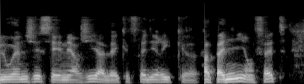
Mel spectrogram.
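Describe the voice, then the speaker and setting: A man with a medium pitch and fairly even intonation talks through noticeable background noise. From Provence, southern France. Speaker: children's author. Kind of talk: casual interview.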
